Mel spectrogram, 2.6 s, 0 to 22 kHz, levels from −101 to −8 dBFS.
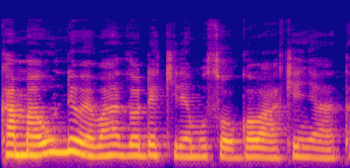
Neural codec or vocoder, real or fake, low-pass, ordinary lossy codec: none; real; 14.4 kHz; none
